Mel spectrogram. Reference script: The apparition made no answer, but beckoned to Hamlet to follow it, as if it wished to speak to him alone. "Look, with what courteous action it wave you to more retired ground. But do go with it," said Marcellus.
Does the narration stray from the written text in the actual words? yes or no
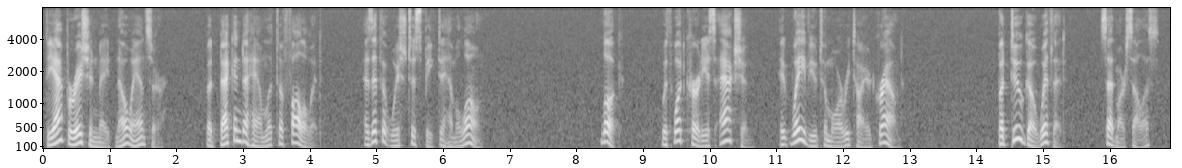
no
